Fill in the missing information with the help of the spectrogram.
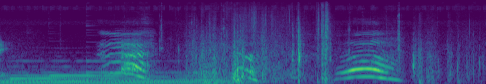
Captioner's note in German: Stöhnen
